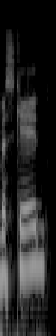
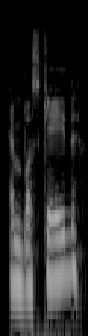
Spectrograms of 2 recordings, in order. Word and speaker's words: ambuscade: Have Ambuscade? What was that? Ambuscade. Ambuscade. It's like ambush if the H was the word cade.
